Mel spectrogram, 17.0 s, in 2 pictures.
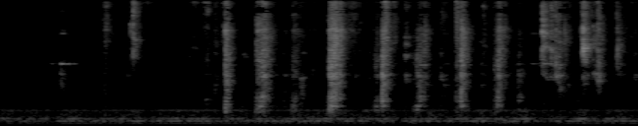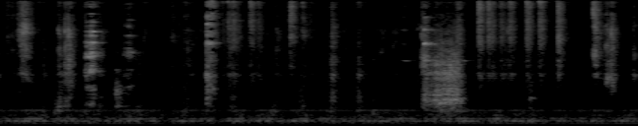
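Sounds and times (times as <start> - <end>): crunching and chewing: 2.6 - 13.5, 14.8 - 17.0.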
